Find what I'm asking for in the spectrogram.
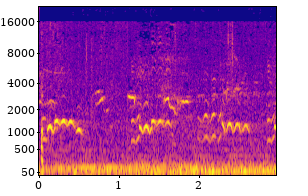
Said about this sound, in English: enjoying two common loons on the lake. July 20. Wow. I've never heard them like this before. wow.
